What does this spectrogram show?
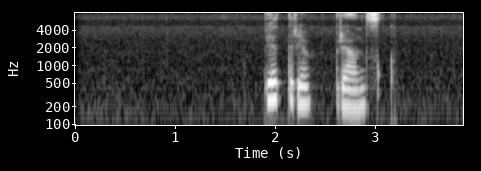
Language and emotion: Russian, neutral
